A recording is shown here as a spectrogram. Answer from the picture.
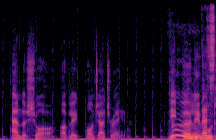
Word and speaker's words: Pontchartrain: zombie zombie you know this sounded like poncho train the way that he pronounced it you can tell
